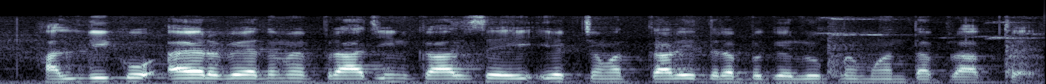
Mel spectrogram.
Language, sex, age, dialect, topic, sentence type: Hindi, male, 18-24, Awadhi Bundeli, agriculture, statement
